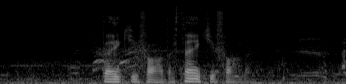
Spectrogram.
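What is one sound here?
A man speaks briefly into a microphone over loudspeakers in a large hall.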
